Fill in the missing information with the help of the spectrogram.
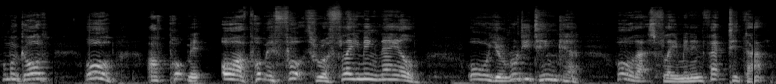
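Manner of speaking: high, mild polite fretting; hammed-up genteel dismay; gentle father-in-law. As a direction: fuss mildly like a man who never swears. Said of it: "father-in-law never swears".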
